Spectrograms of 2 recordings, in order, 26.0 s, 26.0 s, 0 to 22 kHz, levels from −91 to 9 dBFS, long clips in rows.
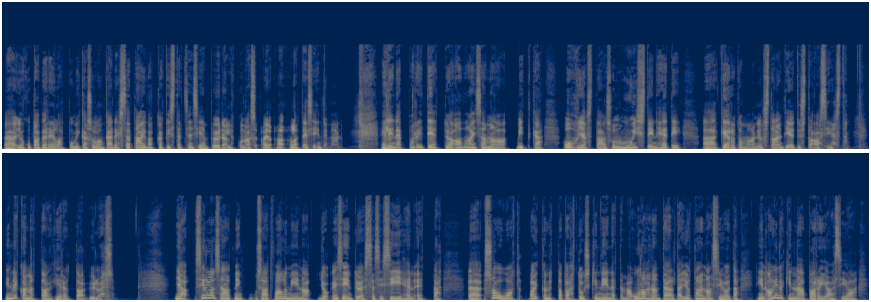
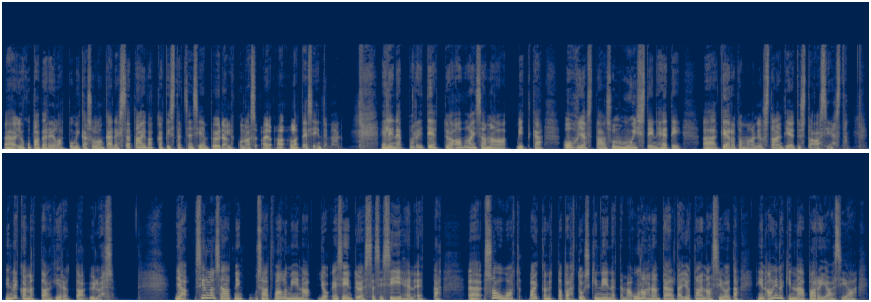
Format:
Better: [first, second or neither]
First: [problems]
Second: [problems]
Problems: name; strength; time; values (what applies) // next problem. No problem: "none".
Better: neither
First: none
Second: none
